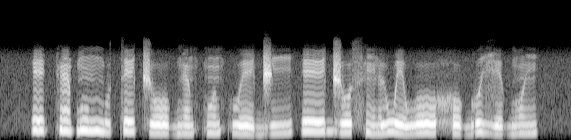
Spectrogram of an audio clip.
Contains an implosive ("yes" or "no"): yes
